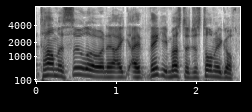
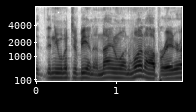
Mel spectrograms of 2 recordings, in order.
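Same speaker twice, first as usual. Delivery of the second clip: ordinary talk, nothing marked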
